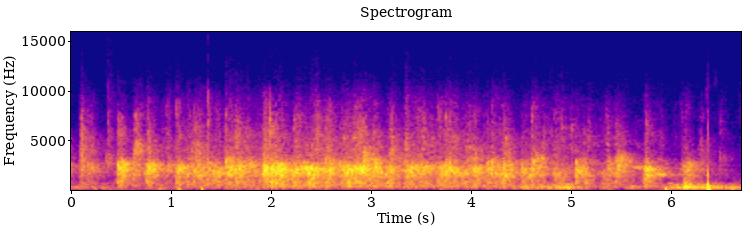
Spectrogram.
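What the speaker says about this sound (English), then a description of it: "I just want you to know that applause is because what you said spoke to people" Applause from a church congregation at a Sunday service at Trinity Vineyard Church in Nakuru: steady, dense clapping that fills the room throughout, fairly close and even in loudness.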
